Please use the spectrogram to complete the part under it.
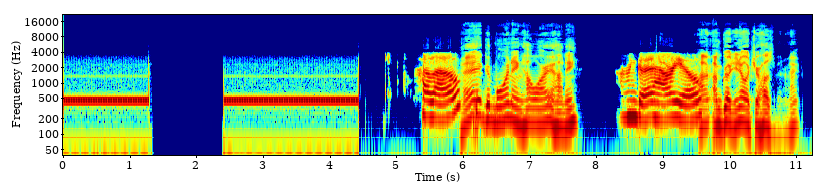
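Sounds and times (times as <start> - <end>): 
telephone line tone: 0.0 - 1.3, 2.4 - 4.4
speech: 5.4 - 7.8, 8.4 - 11.1.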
